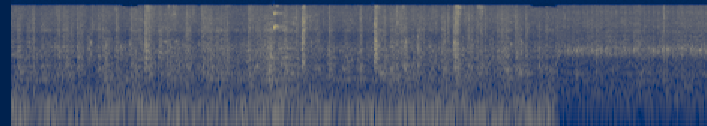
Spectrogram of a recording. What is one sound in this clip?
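A vehicle's engine rumbles as it drives over a rough track.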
